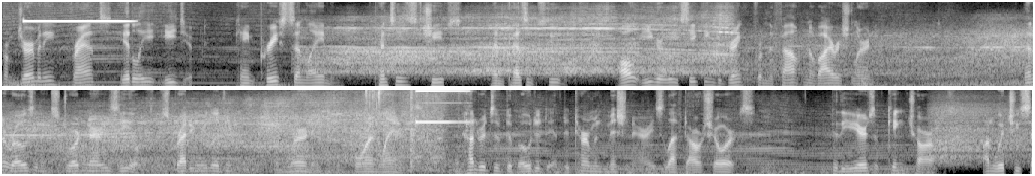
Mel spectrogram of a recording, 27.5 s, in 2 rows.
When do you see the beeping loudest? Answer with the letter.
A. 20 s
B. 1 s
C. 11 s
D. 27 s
B.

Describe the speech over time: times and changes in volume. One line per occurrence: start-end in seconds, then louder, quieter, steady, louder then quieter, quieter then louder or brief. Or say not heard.
0.0-11.8 steady
13.6-23.8 steady
24.8-27.4 brief.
